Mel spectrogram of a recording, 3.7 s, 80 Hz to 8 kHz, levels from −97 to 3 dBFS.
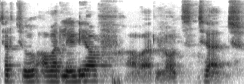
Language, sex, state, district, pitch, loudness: Kannada, male, Karnataka, Dharwad, 160 Hz, -15 LUFS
